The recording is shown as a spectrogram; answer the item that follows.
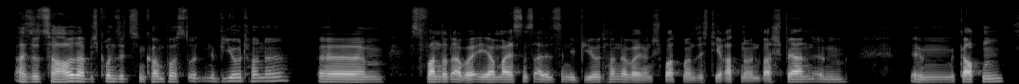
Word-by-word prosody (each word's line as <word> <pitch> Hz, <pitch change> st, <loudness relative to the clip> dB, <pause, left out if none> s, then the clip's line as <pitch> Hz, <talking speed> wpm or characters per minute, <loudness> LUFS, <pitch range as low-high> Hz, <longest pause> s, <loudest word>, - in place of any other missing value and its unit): Also 130 Hz, -1 st, 0 dB
zu 130 Hz, -, -1 dB
Hause 135 Hz, +5 st, +8 dB
habe 140 Hz, -, +3 dB
ich -, -, -12 dB
grundsätzlich 130 Hz, -1 st, -3 dB
'n -, -, -6 dB
Kompost 130 Hz, 0 st, -2 dB
und 150 Hz, -1 st, -7 dB
'ne 145 Hz, -, -8 dB
Biotonne. 160 Hz, +4 st, -4 dB, 0.3 s
Ähm, 120 Hz, -1 st, +3 dB, 0.2 s
es -, -, -11 dB
wandert 120 Hz, -1 st, +4 dB
aber 110 Hz, 0 st, +4 dB
eher 115 Hz, 0 st, +3 dB
meistens 115 Hz, -1 st, 0 dB
alles 115 Hz, +1 st, -2 dB
in 120 Hz, -, -9 dB
die 110 Hz, -, -5 dB
Biotonne, 120 Hz, +2 st, -4 dB
weil 110 Hz, -, +2 dB
dann 105 Hz, 0 st, -7 dB
spart 105 Hz, 0 st, -3 dB
man 105 Hz, 0 st, -4 dB
sich 105 Hz, -, -10 dB
die -, -, -6 dB
Ratten 105 Hz, +1 st, -2 dB
und 100 Hz, -1 st, -5 dB
Waschbären 120 Hz, +1 st, +2 dB
im 120 Hz, 0 st, -9 dB, 0.6 s
im 115 Hz, 0 st, -6 dB
Garten. 140 Hz, +2 st, +2 dB
120 Hz, 195 wpm, -27 LUFS, 115-130 Hz, 0.6 s, Hause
